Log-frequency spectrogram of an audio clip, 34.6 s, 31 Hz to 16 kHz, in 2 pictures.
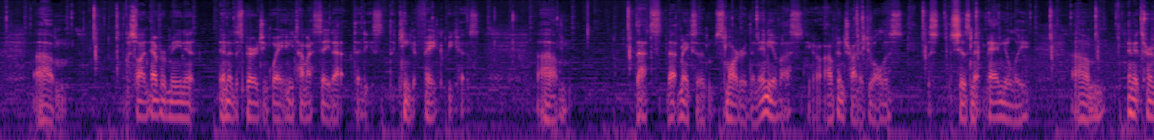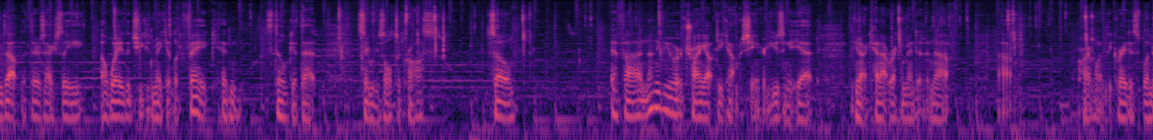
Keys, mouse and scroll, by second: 0.4 middle click, 1.2 middle click, 1.2 scroll down 1, 1.5 shift+middle click, 2.7 middle click, 3.3 middle click, 3.4 click, 4.8 click, 6.9 click, 7.4 q, 9.5 middle click, 9.7 scroll up 1, 10.8 click, 11.3 s, 12.6 click, 12.9 alt+a, 13.1 scroll down 1, 13.9 shift+middle click, 14.1 scroll up 1, 14.7 shift+middle click, 15.5-15.8 scroll up 2, 15.8 shift+middle click, 16.2-17.1 scroll down 4, 16.5 shift+middle click, 17.3 a, 17.4 middle click, 18.6-19.1 scroll down 2, 19.1 shift+middle click, 21.2-21.7 scroll up 1, 21.7 click, 22.1 scroll, 22.3-23.3 shift+scroll up 2, 22.4 shift+middle click, 23.3 KP_1, 23.8 KP_3, 24.8-25.1 scroll up 1, 25.1 d, 26.0 click, 26.7 click, 30.7 click, 30.7 x, 31.2 click, 31.4 Left, 32.5 alt+a, 32.7 click, 33.0 middle click, 33.3 scroll up 1, 33.5 q, 34.4 click.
